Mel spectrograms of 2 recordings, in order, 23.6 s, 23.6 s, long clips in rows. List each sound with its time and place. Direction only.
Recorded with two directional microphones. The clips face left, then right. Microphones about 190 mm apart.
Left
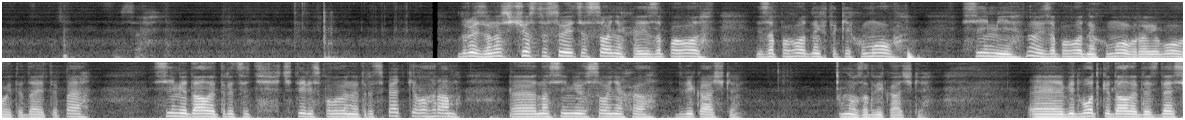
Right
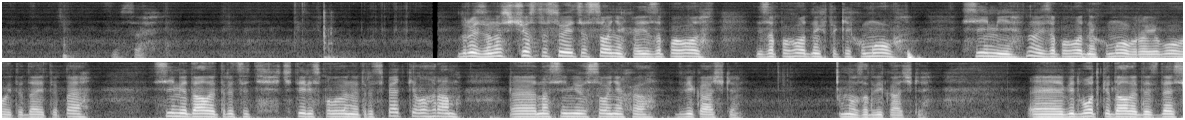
0.6 s a sound: 15° right (ahead or behind)
1.2 s speech: 55° right (ahead or behind)
4.5 s speech: centre (ahead or behind)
